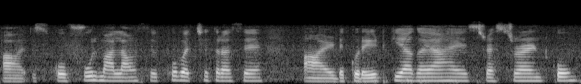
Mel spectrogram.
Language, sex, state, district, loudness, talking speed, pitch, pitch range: Hindi, female, Bihar, Bhagalpur, -17 LUFS, 175 wpm, 170 Hz, 160-175 Hz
